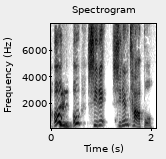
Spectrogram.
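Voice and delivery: high, loud startled "oh, oh"; mock shock at her own wobble; startled gasp. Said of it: "one of those, like".

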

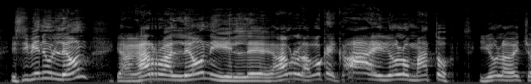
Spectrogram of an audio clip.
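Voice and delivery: high, loud, thrilled retelling; young David telling his lion fight; excited boast. Acted. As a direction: relive the lion fight loudly. David's lion story climax.

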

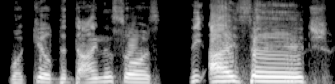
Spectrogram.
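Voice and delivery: hammed-up shout, slow on ice age; mock Freeze line. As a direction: bellow it like a cartoon villain. Quoting Mr. Freeze movie line.

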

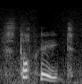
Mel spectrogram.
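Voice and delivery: high small voice pushing others on; high-pitched squeaky voice. Acted. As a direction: squeak at them to keep moving.

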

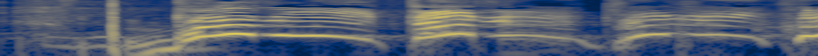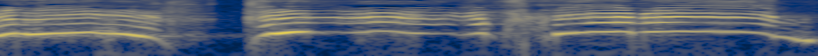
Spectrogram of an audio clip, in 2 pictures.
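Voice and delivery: very high squeaky worried calls; tiny animal voices. Acted. Rabbits and squirrels calling to squashed Bubby, high squeak. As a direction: squeak out like little critters calling a friend.

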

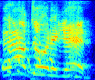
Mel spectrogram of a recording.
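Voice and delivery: high, loud mock shouting, laughing through it; hammed-up courtroom showdown. Friend acts out the code red scene, shouting. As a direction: bellow like a cornered colonel. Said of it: "A Few Good Men quote".

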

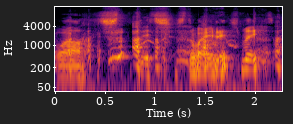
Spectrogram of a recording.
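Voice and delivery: guard's line said through laughter; laughing while quoting. Retold or imitated. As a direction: giggle through the guard's shrug. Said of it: "And he's just like".

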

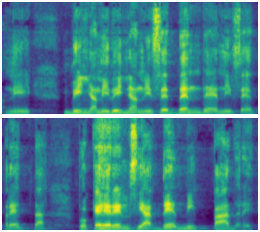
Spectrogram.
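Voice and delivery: preacher voicing the prophet turning down Acab, slow and soft; prophet refusing the king. Lightly voiced prophet, unhurried and final. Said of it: "él le dijo a Acab".

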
